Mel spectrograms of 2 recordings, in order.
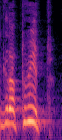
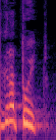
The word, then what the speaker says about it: gratuito: Nada de fortuito e gratuito. A forma correta é fortuito e gratuito, sem acento.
